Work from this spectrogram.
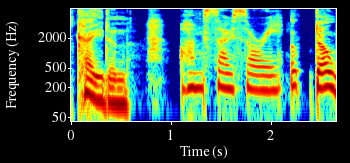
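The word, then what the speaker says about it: Kaeden: welcome to the team hi Aiden uh it's Caden I'm so sorry oh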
